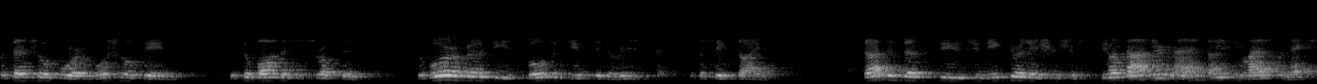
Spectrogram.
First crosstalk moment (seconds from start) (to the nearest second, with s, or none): 11 s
